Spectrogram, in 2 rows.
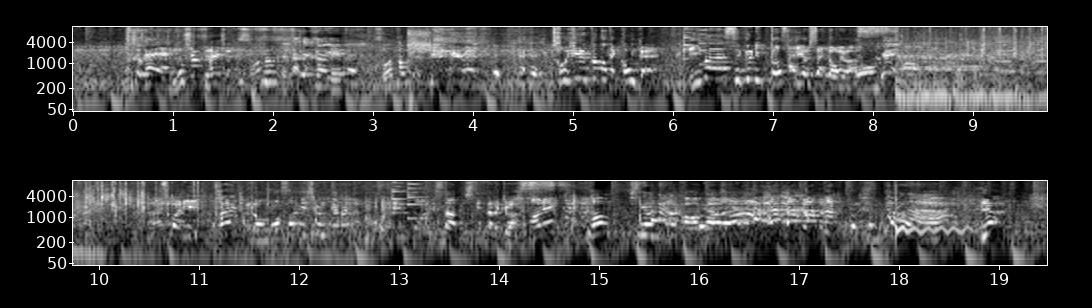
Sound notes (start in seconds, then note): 16.0 laughs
